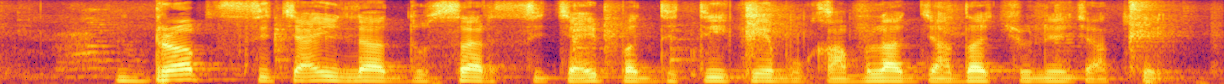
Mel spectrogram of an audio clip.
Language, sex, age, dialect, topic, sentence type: Chhattisgarhi, male, 18-24, Western/Budati/Khatahi, agriculture, statement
